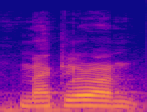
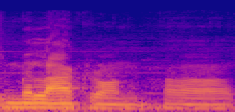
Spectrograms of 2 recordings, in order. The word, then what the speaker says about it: Milacron: Had it been a little more, just a little more, probably McLaren could have got it done. I'm sorry, it's Milacron. Sorry to mispronounce the name.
